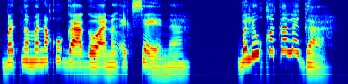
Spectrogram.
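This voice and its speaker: A woman's voice: a little high, wildly swooping pitch, fairly quick, fairly bright tone, dry recording, studio quality. A woman playing a nervous, bashful young woman in a radio drama, flustered and hesitant as she hides her feelings. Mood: bashful, teasing. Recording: music bed under the voice.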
